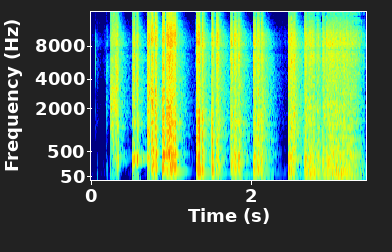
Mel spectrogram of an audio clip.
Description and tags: Some Duct Tape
